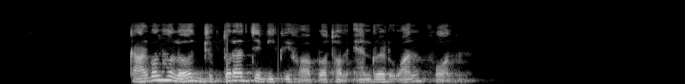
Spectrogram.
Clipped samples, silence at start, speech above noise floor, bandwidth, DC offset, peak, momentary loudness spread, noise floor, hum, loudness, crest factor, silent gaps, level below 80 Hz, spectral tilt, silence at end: under 0.1%; 1.3 s; over 71 dB; 7.4 kHz; under 0.1%; -4 dBFS; 11 LU; under -90 dBFS; none; -19 LUFS; 18 dB; none; -56 dBFS; -6 dB/octave; 2.15 s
